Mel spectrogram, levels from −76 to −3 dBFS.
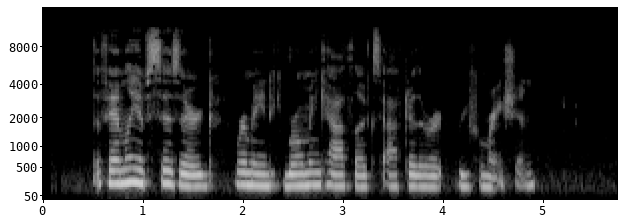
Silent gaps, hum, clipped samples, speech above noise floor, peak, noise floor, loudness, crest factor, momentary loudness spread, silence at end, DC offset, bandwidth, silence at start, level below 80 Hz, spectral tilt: none; none; under 0.1%; 36 dB; -12 dBFS; -64 dBFS; -28 LUFS; 16 dB; 12 LU; 0.85 s; under 0.1%; 11.5 kHz; 0.5 s; -78 dBFS; -5 dB/octave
